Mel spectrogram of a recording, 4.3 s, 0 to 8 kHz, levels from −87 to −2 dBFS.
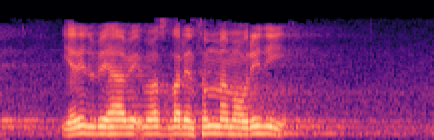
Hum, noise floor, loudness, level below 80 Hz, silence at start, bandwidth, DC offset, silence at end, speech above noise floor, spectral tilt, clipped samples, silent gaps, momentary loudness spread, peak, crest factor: none; -39 dBFS; -13 LUFS; -50 dBFS; 0 s; 5.4 kHz; under 0.1%; 0.4 s; 26 dB; -12.5 dB/octave; under 0.1%; none; 20 LU; 0 dBFS; 14 dB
